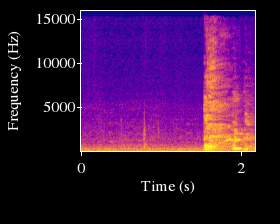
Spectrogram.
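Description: Quiet hall ambience, then a person coughs sharply about a second and a half in.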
